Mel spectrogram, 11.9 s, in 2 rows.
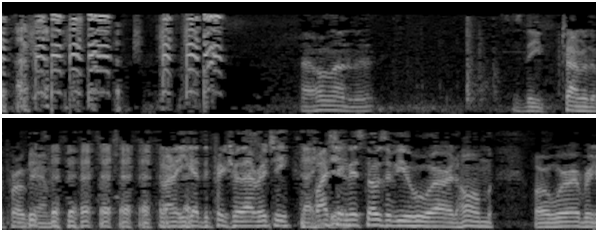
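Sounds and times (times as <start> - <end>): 
laughter: 0.0 - 1.5, 6.2 - 8.2
little squeaky horn honking: 0.0 - 2.3
speech: 5.3 - 11.8.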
